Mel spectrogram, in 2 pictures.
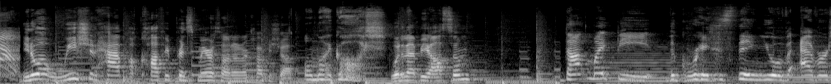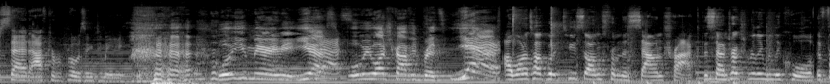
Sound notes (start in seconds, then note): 9.6 laughing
